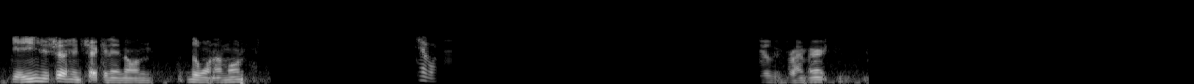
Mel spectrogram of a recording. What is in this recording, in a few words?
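Raleigh Police Southeast District Dispatch, p25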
